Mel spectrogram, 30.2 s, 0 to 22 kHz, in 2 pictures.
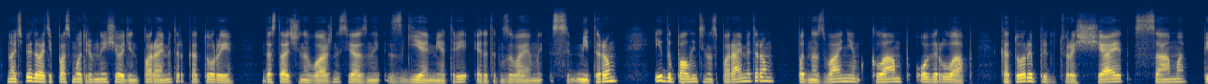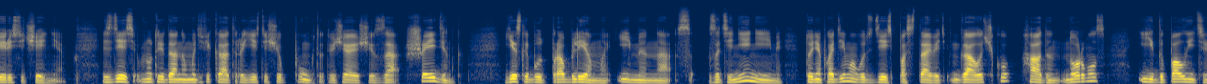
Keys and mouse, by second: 1.8 click, 18.8 click.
